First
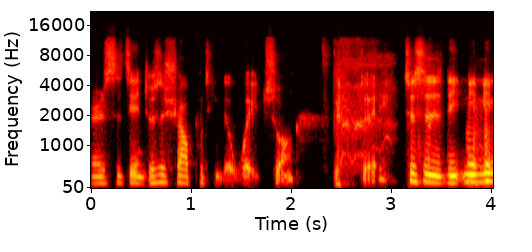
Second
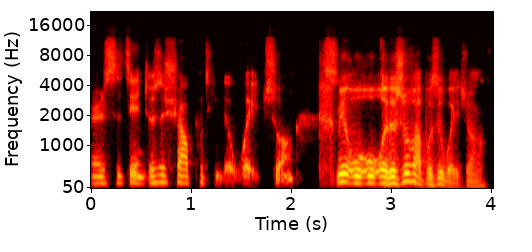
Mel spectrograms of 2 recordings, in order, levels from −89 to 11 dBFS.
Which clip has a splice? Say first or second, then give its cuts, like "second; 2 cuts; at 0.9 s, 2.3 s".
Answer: second; 1 cut; at 2.3 s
